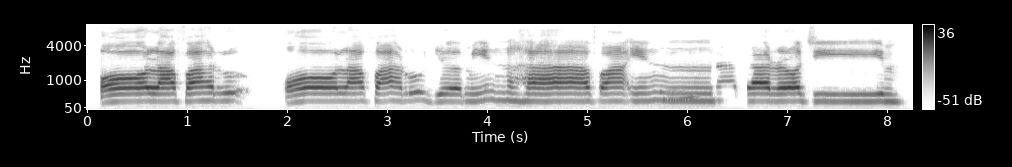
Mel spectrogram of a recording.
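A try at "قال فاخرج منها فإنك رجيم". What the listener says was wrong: Bukan faha, faha langsung di ini dulu, kho-nya disempurnakan dulu kho-nya. Kho sukunnya. Qala fakhruj. Qala fakhruj minha fa innaka rajim.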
